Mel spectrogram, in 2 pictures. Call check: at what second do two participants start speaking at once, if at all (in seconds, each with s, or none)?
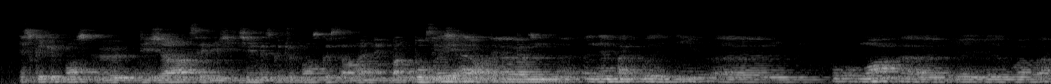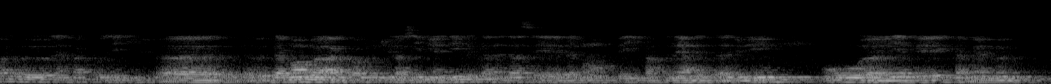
4.3 s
